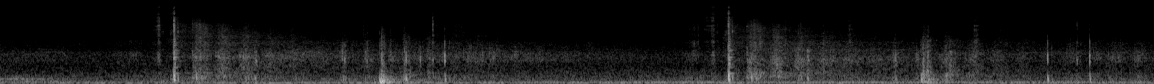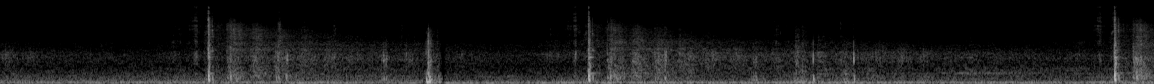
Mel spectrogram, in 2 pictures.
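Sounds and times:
low hum: 0.0s - 23.0s
tennis racket striking balls: 1.3s - 5.2s, 6.9s - 12.0s, 13.1s - 16.0s, 17.1s - 20.7s, 22.4s - 23.0s
balls bouncing: 1.6s - 5.8s, 17.2s - 20.8s.

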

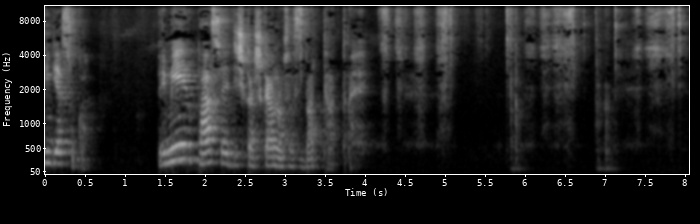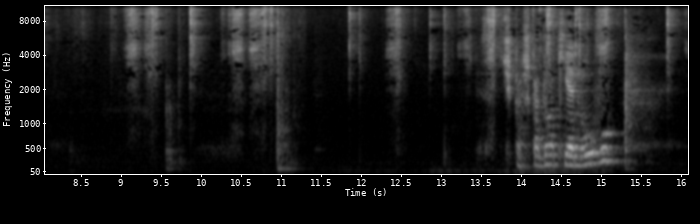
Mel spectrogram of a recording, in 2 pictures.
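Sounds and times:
peeler scraping potato: 4.2s - 5.2s, 5.8s - 8.1s, 8.9s - 11.1s, 11.8s - 16.0s.

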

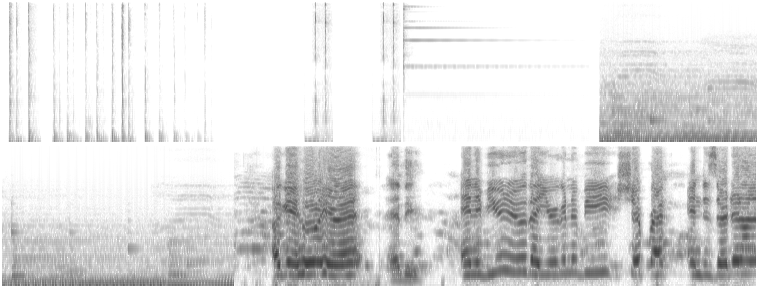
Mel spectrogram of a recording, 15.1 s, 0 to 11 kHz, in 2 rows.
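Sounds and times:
music: 6.0s - 10.4s.

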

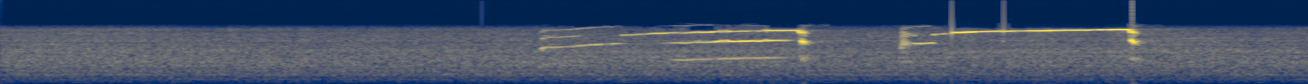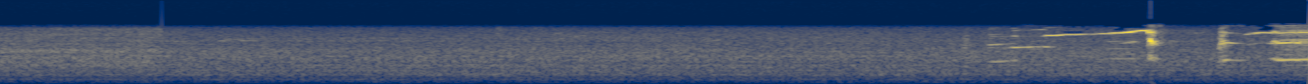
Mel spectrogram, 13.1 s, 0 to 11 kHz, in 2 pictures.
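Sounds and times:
faint steady hiss: 0.0s - 13.0s
falcon wailing calls: 2.7s - 5.7s, 11.4s - 13.0s.

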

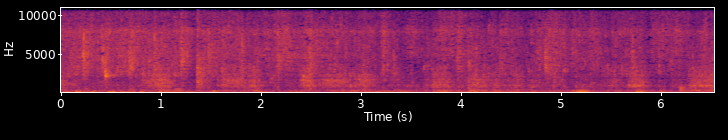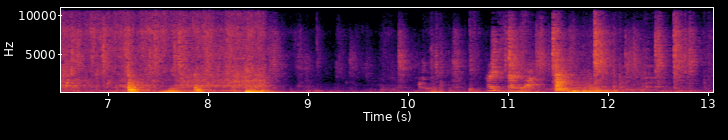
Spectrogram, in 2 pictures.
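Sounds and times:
tap running into sink: 0.0s - 8.7s.

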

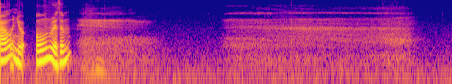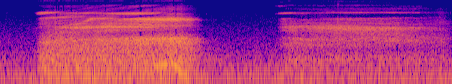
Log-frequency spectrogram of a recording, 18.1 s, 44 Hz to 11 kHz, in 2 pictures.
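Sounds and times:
woman breathing deeply: 1.5s - 3.2s, 4.4s - 8.5s, 9.7s - 13.3s, 14.5s - 18.0s.

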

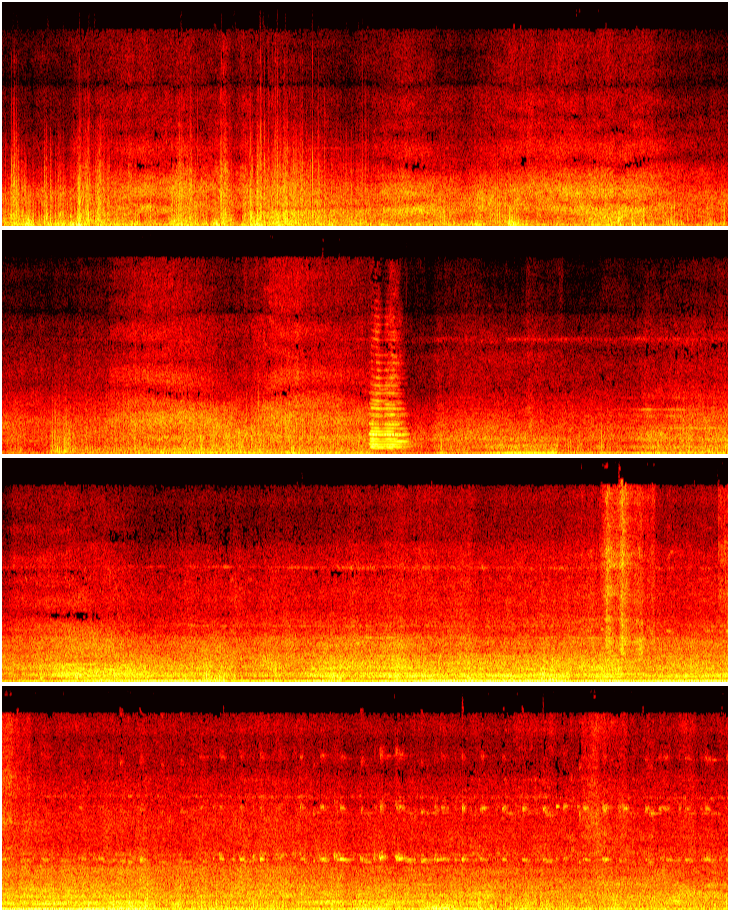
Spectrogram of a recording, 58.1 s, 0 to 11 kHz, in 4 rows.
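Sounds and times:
diesel locomotive engine rumble: 0.0s - 58.0s
train horn blast: 21.8s - 22.9s
high wheel squeals: 43.2s - 58.0s.

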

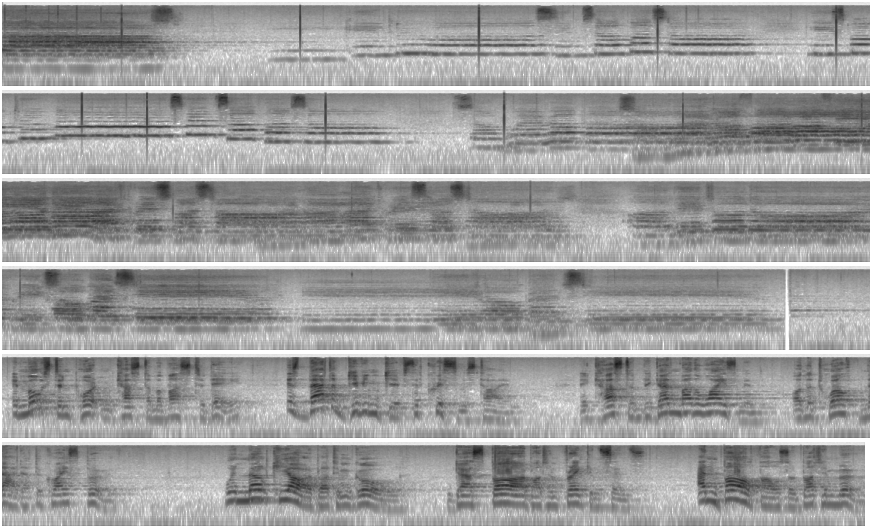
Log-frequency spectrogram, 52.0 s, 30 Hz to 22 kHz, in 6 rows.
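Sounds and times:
choir singing a cappella: 0.0s - 34.4s.

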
